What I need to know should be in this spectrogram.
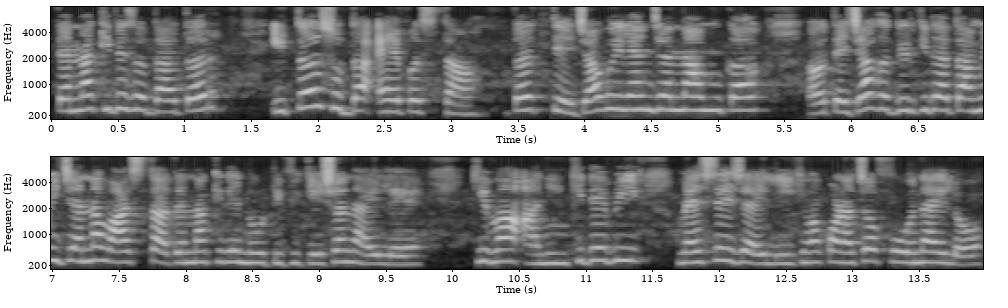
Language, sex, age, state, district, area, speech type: Goan Konkani, female, 18-30, Goa, Quepem, rural, spontaneous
